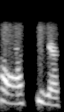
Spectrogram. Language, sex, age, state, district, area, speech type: Bengali, female, 18-30, West Bengal, Uttar Dinajpur, rural, conversation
